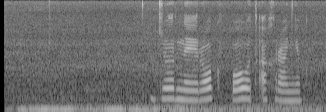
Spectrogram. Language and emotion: Russian, neutral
